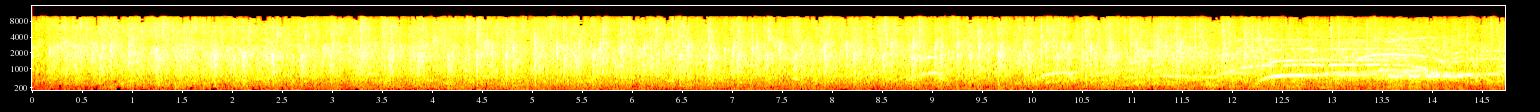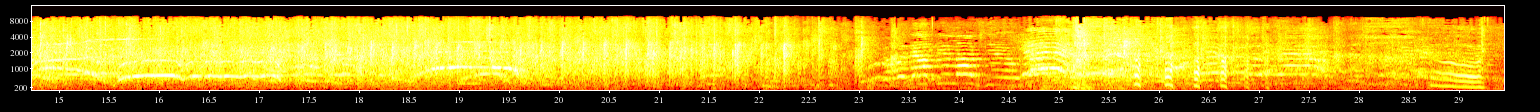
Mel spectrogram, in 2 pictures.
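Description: A large audience at the Free Library of Philadelphia applauds steadily and loudly for nearly half a minute to welcome the Reverend Al Sharpton, with scattered cheers and whoops rising through the clapping before it begins to thin out near the end.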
